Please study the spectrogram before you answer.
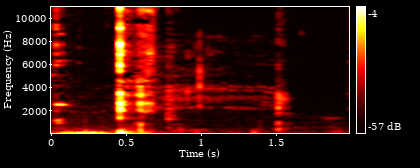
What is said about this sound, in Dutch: Dus een hapje burrito nemen tussendoor.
